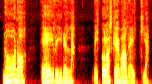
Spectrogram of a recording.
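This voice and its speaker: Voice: medium pitch, steady tone, gravelly, fairly bright tone, dry recording, clean studio sound. A reader voicing a mild, peace-keeping older peasant farmer in a stage play read aloud. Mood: placating. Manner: placating, mild.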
